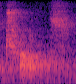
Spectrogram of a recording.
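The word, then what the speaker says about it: treenail: built by the way the name for those dowels is tree nails or it's usually just pronounced as trunks so it's interesting that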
